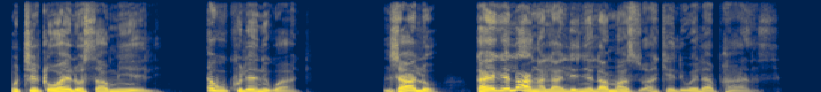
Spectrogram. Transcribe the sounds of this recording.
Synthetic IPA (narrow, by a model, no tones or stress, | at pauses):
utʰiǁɔwajɛlɔsamujeli | eɣukʰuleniɣwa̰ːkʰɛ̥ | nd͡ʒʱalɔ | ɣajɛɣɛlaŋalaliɲɛlamazwiakʰeliwɛlapʰaːnt͡sʼi̥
